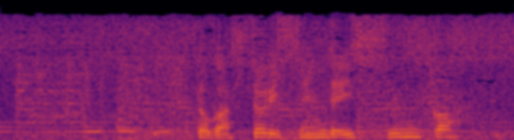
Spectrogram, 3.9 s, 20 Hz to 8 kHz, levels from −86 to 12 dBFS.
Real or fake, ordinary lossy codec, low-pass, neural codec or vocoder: real; MP3, 32 kbps; 7.2 kHz; none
